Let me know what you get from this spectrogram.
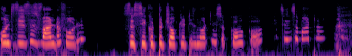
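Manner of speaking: very high, loud, squealing German cartoon accent. Actor shows how they played an entire stage play; Three Little Pigs German accent. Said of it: "I did the whole play like this".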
